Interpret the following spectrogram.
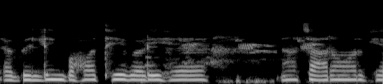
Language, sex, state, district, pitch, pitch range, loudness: Hindi, female, Jharkhand, Sahebganj, 210 Hz, 200-215 Hz, -24 LUFS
